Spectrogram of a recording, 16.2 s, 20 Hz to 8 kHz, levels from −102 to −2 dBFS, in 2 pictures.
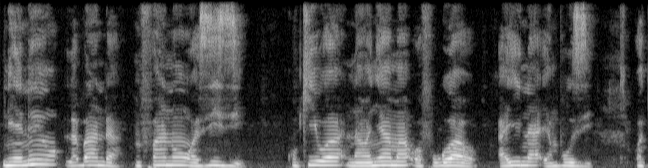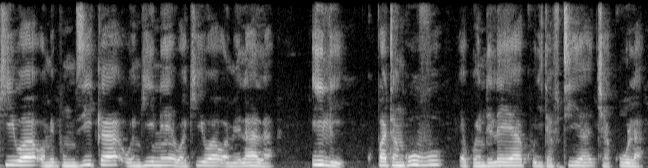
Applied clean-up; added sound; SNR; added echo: none; none; none; none.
